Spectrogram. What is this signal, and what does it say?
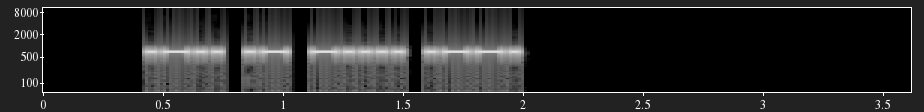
Morse code, heard as a keyed tone, about 34 wpm, 700 Hz. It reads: LA6P
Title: DXCC-100 Call Signs - 4 Characters - 35wpm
